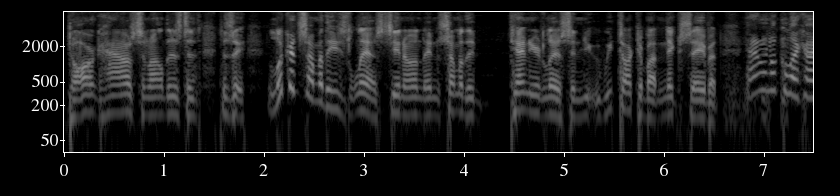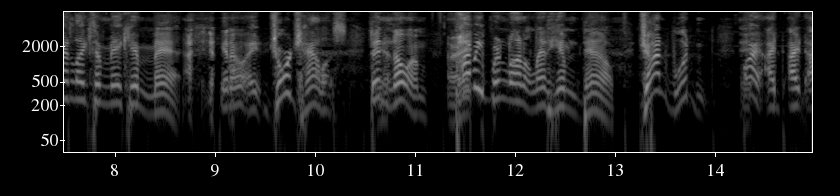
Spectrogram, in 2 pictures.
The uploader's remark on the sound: broadcasting live from Bulldog Tap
